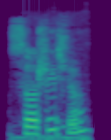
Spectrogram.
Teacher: one of them more retroflex, curling the tongue, more like ʂ and the other more palatal, more like ɕ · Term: two kinds of ‘sh’ sound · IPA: soʂiɕo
